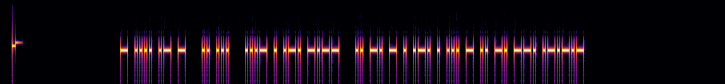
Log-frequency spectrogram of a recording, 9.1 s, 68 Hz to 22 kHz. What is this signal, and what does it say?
Morse code, heard as a keyed tone, about 38 wpm, 700 Hz. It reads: THAT IS VERY INTERESTING.
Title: Sentences from Top 1000 Words 40wpm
